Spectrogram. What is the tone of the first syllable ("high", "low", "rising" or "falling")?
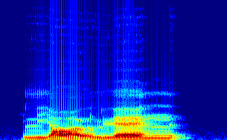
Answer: low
